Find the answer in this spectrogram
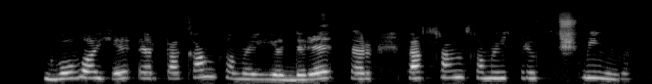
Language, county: Lithuanian, Šiauliai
